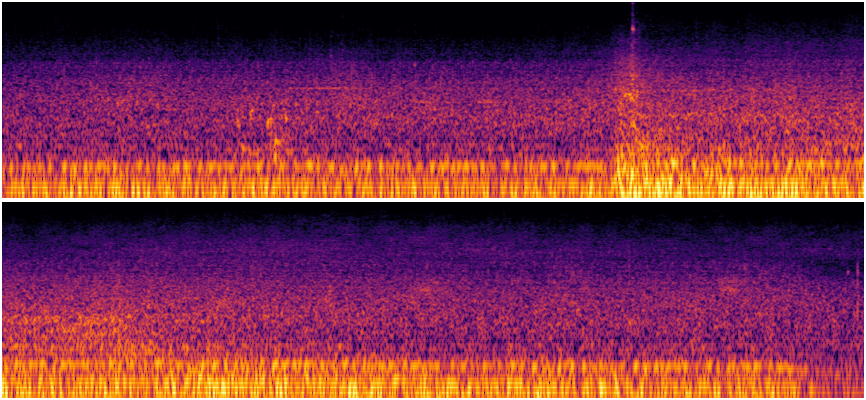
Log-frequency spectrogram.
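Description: Water splashes and swishes against a moving boat's hull.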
